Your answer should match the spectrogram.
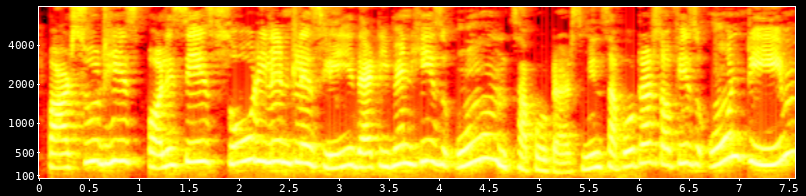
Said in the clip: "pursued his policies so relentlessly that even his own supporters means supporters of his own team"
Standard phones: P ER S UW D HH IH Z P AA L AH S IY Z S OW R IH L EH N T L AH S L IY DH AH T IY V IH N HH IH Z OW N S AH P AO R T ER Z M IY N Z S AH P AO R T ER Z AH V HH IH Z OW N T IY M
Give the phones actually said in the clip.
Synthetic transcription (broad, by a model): P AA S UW D HH IH Z P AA L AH S IY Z S OW R IH L EH N T L AH S L IY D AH T IY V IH N HH IH Z OW N S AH P AO R T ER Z M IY N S S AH P AO R T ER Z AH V HH IH Z OW N T IY M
